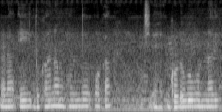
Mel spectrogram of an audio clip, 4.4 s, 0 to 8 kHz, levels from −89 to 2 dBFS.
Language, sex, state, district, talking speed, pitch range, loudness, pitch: Telugu, male, Telangana, Mahabubabad, 110 wpm, 145-165 Hz, -19 LUFS, 160 Hz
